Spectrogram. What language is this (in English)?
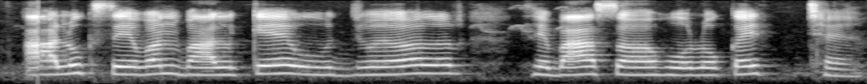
Maithili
